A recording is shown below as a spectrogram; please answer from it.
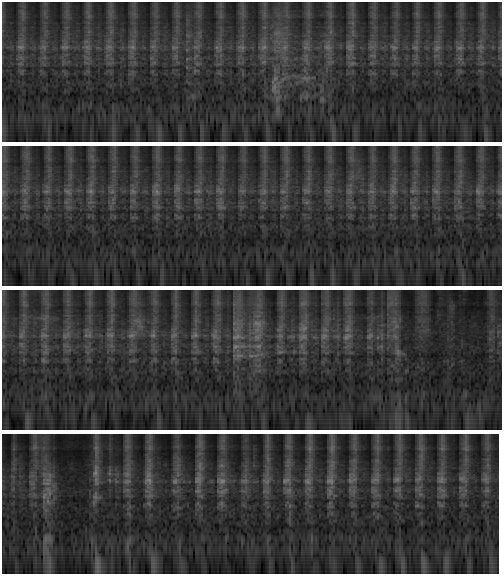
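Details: Rottweiler bitch panting while giving birth to puppies: fast, breathy, even pants, a little over two per second, held steady throughout with a few brief louder rustles.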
